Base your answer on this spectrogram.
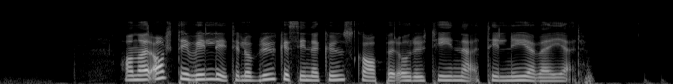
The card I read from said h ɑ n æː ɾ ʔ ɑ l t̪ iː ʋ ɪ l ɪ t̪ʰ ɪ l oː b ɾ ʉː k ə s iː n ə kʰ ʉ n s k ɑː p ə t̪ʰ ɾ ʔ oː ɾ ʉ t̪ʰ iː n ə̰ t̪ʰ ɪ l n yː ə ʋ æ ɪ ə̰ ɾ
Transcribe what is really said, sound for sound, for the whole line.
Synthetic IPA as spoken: h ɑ n æː ɾ ʔ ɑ l t̪ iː ʋ ɪ l ɪ t̪ʰ ɪ l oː b ɾ ʉː k ə s iː n ə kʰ ʉ n s k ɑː p ə ɾ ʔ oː ɾ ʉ t̪ʰ iː n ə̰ t̪ʰ ɪ l n yː ə ʋ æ ɪ ə̰ ɾ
